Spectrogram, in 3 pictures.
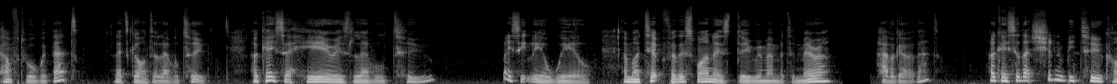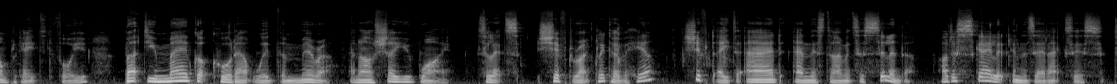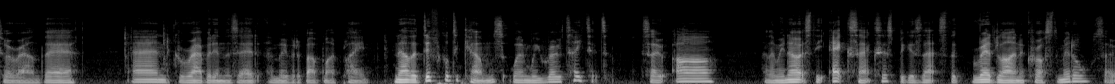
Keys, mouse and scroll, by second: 2.2 n, 2.6-5.6 middle drag, 17.0 shift+right click, 17.6 shift+middle click, 18.3 shift+a, 21.1 s, 23.6 g, 29.1 r.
